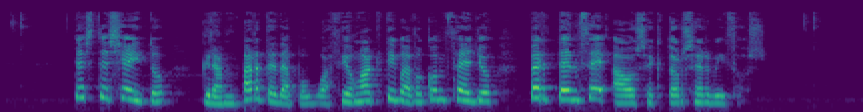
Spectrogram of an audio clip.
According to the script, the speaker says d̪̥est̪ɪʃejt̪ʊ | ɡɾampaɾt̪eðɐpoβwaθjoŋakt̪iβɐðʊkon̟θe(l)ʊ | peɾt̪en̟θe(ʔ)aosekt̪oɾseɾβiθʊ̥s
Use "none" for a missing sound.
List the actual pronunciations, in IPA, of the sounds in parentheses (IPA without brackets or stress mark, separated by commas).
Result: ʎ, ʔ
